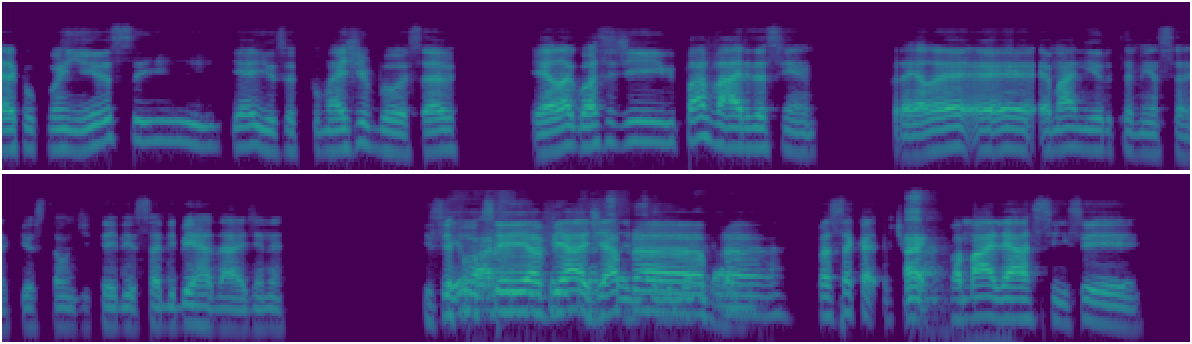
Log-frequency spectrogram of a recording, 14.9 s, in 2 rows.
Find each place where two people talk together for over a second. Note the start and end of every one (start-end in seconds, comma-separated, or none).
10.2-12.2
